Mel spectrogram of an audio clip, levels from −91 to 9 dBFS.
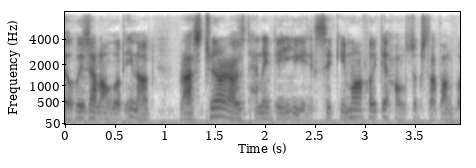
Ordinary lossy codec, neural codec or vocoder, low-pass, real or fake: Opus, 64 kbps; codec, 16 kHz, 1 kbps, FunCodec, trained on LibriTTS, 50 frames a second; 7.2 kHz; fake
